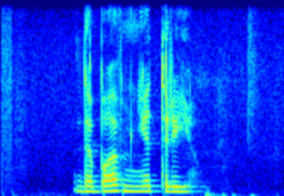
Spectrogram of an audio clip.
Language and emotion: Russian, neutral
